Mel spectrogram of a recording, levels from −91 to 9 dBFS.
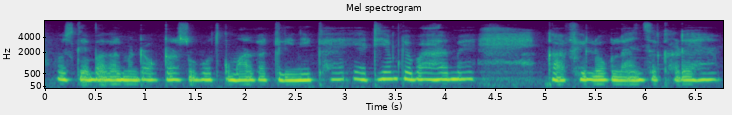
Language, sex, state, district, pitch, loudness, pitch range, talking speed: Hindi, female, Jharkhand, Ranchi, 260 Hz, -12 LUFS, 255-270 Hz, 170 wpm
